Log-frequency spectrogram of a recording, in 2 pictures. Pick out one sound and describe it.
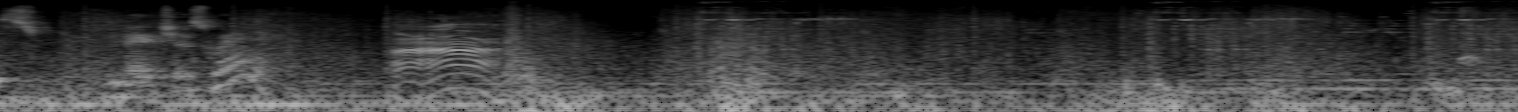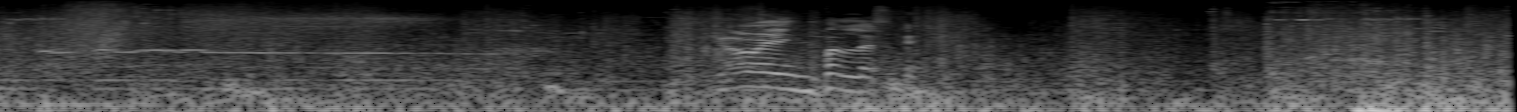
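Magic spells whoosh and crackle in a fantasy game.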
